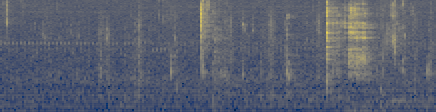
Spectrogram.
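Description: A person chewing a mouthful of soft food, with small mouth clicks. Near the end a metal fork clinks and scrapes on a glass plate, the loudest sound.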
